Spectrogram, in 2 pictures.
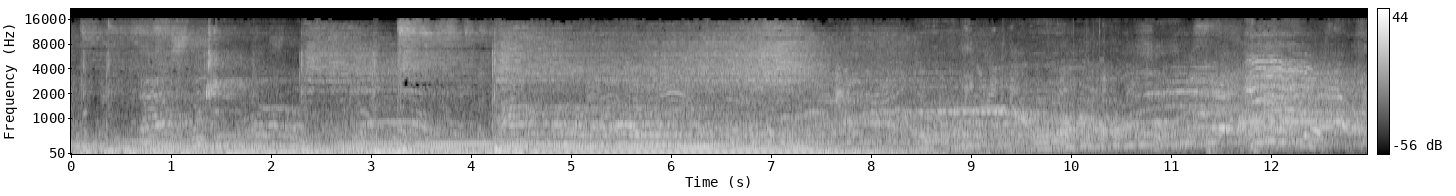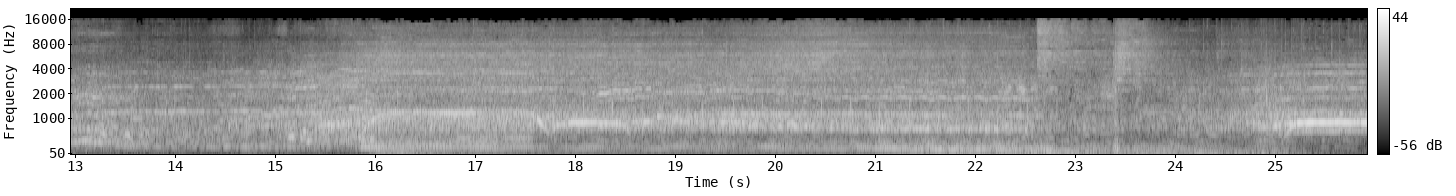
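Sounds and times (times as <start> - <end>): woman singing: 0.2 - 7.6
crowd whooping and cheering: 2.9 - 25.9.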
